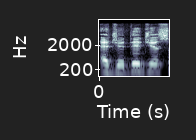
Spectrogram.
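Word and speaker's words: Egidijus: digis Cavalli Oscar's fight I think that's how you say it edgy digis although I could be completely wrong and then we'll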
